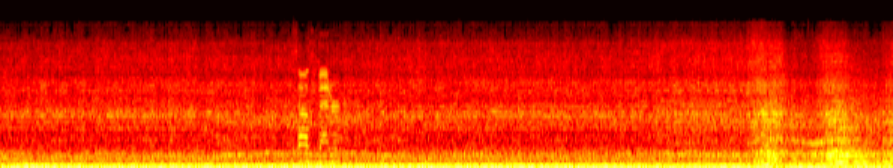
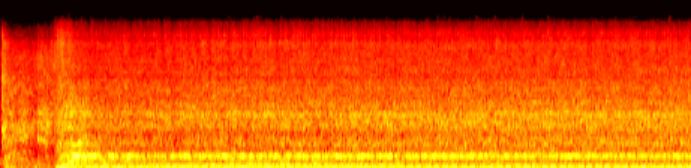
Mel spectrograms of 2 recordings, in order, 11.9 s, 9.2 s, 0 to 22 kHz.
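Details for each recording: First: 2005 Chevrolet Corvette V8 with 2" headers at first startup after welding new V-band flanges and replacing the driver-side exhaust manifold gasket: deep steady idle with throttle blips, no obvious ticking; exhaust leak mostly gone, slight leak possibly remaining, perhaps passenger side. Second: 2005 Chevy Corvette V8 with 2" headers: lumpy idle with a sharp puffing tick over the exhaust note, from exhaust leaks at the loose, poorly fitting V-band flanges on the headers, about three leaks per manifold.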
